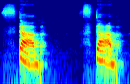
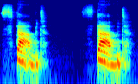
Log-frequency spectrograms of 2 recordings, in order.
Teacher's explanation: the word stab ends in a voiced B sound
